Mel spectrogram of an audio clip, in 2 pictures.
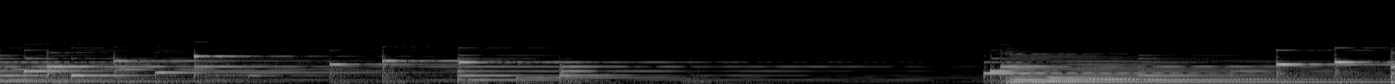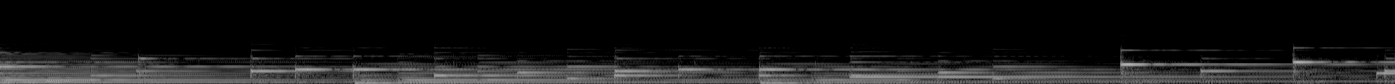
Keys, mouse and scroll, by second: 0.0-2.5 drag, 4.7-5.9 drag, 6.3 click, 8.1 shift+s, 10.2-12.0 shift+middle drag, 12.0-15.0 drag, 16.0 x, 17.6-20.6 drag, 22.5 KP_Decimal, 23.2-23.7 scroll down 1, 23.7-24.4 middle drag, 24.4-24.8 scroll down 1, 24.8-25.5 middle drag, 25.5 s, 26.6 s.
